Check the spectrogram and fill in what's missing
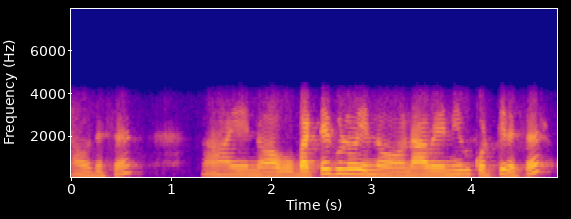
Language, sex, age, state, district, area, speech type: Kannada, female, 18-30, Karnataka, Davanagere, rural, conversation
